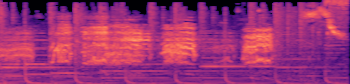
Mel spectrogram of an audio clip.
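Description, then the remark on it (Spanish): Harsh, raspy screeches from two large macaws, one blue and one red, burst out in four or five loud calls at an uneven pace, with no one talking over them, at the Casa de Colón in Gran Canaria. “Así gritan los guacamayos.”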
